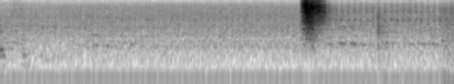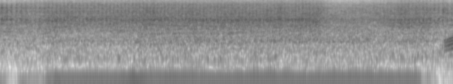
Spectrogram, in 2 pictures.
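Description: Dump truck's diesel engine idling with its tipper bed raised, with a short sharp air hiss about four seconds in. Halfway through, the engine runs louder and deeper for about five seconds, then drops back to idle.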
